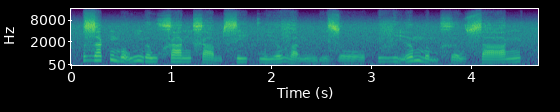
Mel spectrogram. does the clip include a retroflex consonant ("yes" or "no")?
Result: no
